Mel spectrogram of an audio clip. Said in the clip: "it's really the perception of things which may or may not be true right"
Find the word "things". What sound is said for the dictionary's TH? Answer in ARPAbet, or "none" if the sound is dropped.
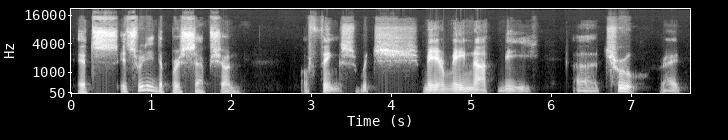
TH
